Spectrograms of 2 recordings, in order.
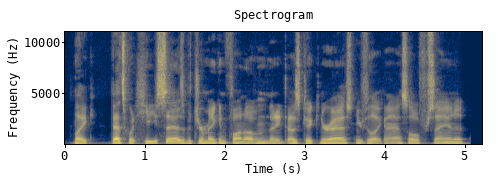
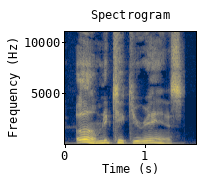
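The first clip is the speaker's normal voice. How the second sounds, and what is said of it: High-pitched mocking voice. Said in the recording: “doing that mimicking voice where you do like the high-pitched”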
